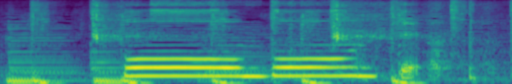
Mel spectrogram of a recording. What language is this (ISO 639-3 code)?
jpn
